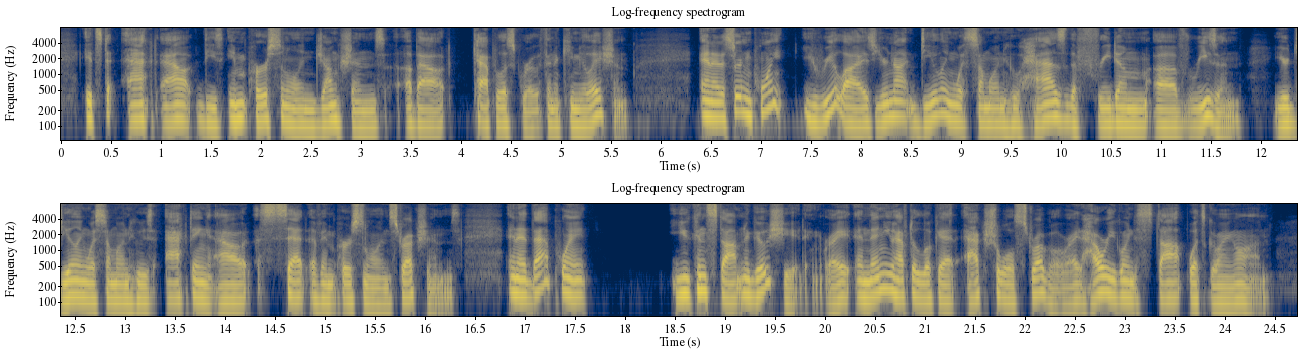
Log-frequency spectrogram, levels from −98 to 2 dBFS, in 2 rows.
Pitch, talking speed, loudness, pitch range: 120 Hz, 170 wpm, -20 LUFS, 110-135 Hz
